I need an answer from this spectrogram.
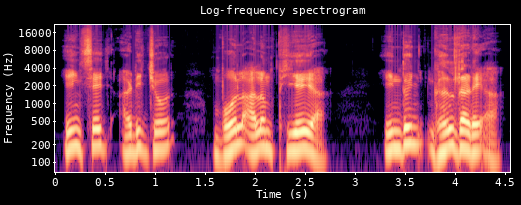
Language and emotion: Santali, fearful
